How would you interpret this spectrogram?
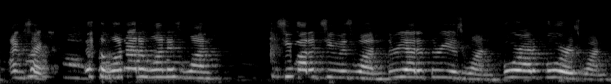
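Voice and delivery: ordinary delivery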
